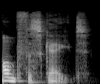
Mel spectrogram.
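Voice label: "obfuscate", British English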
